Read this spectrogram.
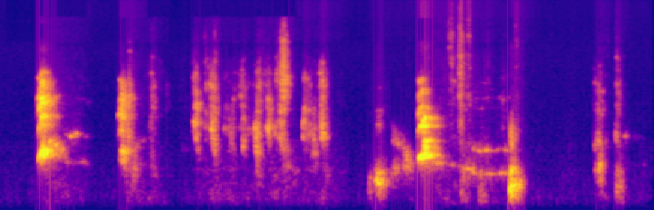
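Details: Blenheim Cavalier King Charles Spaniel puppies, a litter of six in an indoor puppy pen, giving short high yips and barks in a scattered series, with some squeaky whines and a lower yelp near the end.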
